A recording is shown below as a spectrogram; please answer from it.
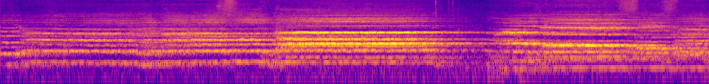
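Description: Choir of children's and adult voices singing a sacred choral anthem in sustained chords. The chords swell louder about four seconds in, ease off briefly around seven seconds, then build again.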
